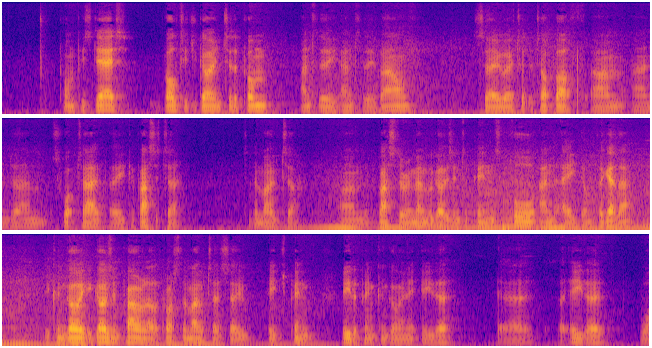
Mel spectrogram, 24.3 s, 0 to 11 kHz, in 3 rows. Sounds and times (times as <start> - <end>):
Speech: 0.7 - 5.2, 5.9 - 10.4, 11.2 - 11.8, 12.4 - 16.0, 16.8 - 24.2.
